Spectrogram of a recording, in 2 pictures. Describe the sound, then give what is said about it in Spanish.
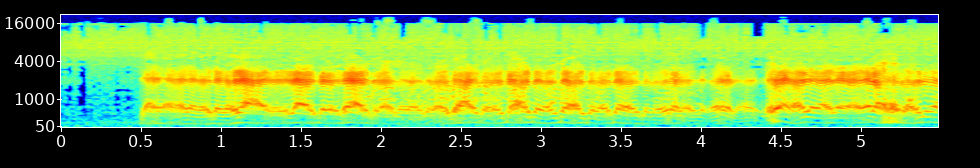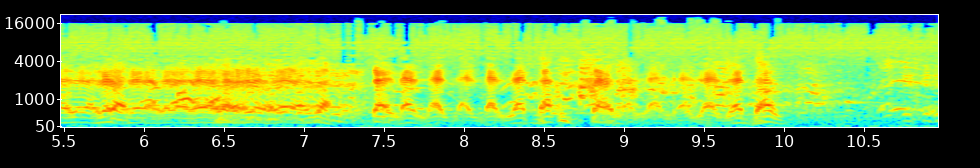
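A voice imitates an 'avisporro', a cross between a wasp and a bumblebee: a steady nasal drone held for several seconds with wavering pitch, then breaking into choppy, stuttering buzzes near the end. “Se trata de la imitación de avisporro. El avisporro es una cruza de avispa y abejorro.”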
